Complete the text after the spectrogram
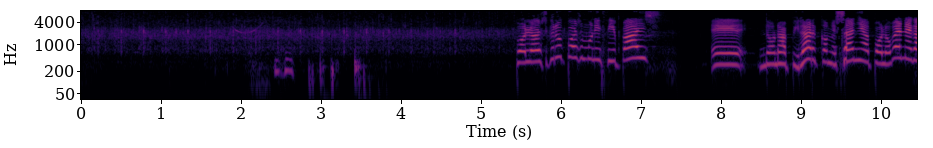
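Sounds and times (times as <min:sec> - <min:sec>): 
audience applause: 0:00.0 - 0:05.6
laughter: 0:02.2 - 0:03.2
speech: 0:02.4 - 0:03.2, 0:05.4 - 0:07.3, 0:07.9 - 0:10.4.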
